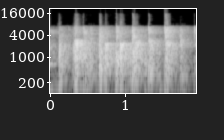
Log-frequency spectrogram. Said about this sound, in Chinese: 那我们现在就掌声欢迎李志宏老师。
